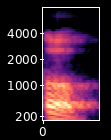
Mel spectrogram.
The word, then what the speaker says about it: of: of again V because it's not F it's V this letter F gives us the sound V again sometimes you may hear how native speakers well it happens quite rarely but sometimes they do pronounce it as F but most times it's going to give us this V sound right so out of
